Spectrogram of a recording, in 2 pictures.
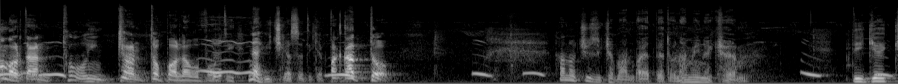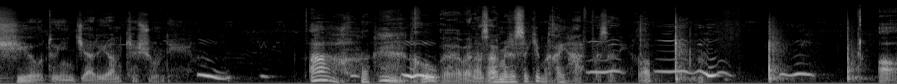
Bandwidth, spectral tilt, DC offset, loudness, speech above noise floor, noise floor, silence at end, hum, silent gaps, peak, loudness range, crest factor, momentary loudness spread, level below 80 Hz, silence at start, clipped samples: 16.5 kHz; -4.5 dB/octave; 0.7%; -27 LUFS; 28 dB; -54 dBFS; 0 s; none; none; -2 dBFS; 9 LU; 24 dB; 13 LU; -60 dBFS; 0 s; under 0.1%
